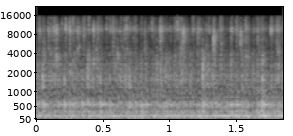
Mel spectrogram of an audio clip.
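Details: AQUA washing machine filling with weak water flow: steady hiss of water trickling in with a low pump-like hum; thin, slow fill from a faulty water inlet valve.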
